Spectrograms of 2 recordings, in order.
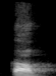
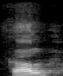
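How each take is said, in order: First: No L sound is pronounced before the F. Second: An L sound is pronounced before the F. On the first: The speaker calls it right. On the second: The speaker calls it wrong.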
